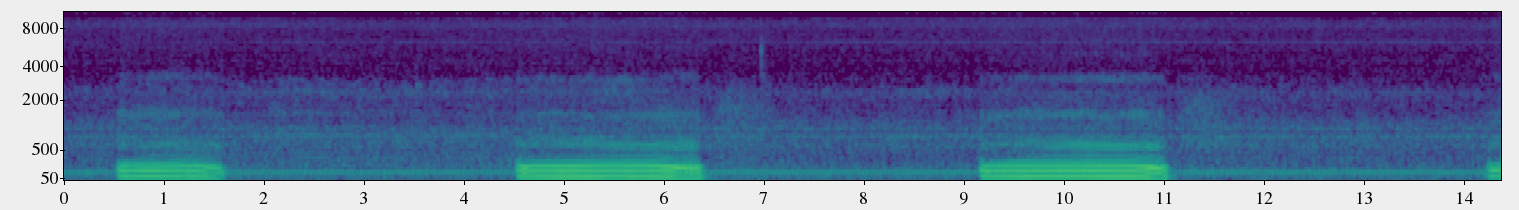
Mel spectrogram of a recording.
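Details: Pit bull mix of staffy type resting and relaxing, snoring in long, deep, droning breaths roughly every four to five seconds, each rumbling snore lasting one to two seconds, with a low steady hum underneath.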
